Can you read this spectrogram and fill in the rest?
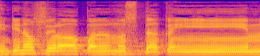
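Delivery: slow chant with a long final m on "mustaqim"; recited "mustaqim" ending in a sustained hum; clear held mim. Shown as a demonstration. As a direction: close the lips and hold the m of "mustaqim". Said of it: "bibir tutup dan lama sedikit".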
